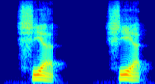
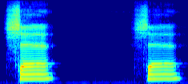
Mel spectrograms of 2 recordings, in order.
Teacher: Shin dihasilkan oleh gesekan udara yang melewati ruang kecil yang terbentuk di antara langit-langit keras dan bagian tengah lidah. Sha, sha. Inilah 3 suara yang dihasilkan dari bagian tengah lidah.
